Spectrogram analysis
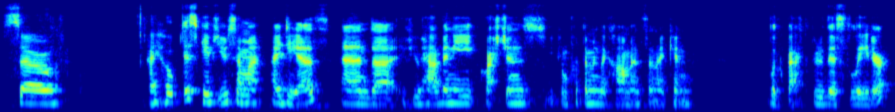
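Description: Low-voiced New York woman, author type, rapid chatty delivery for a live writing workshop. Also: steady tone, fairly bright tone, highs cut off, slight background noise. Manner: fast-talking, chatty, with frequent fillers. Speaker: author presenting writing tips. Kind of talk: live-streamed writing presentation.

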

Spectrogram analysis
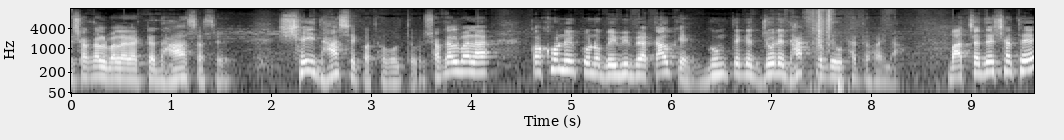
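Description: A man with a Bangladeshi accent teaches teachers about speech and tone. His slightly high voice rises and falls in wide, lively sweeps as he acts out each example. He switches to slow, careful English for key phrases. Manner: animated, demonstrates intonation and sounds aloud. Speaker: teacher trainer. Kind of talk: lecture to teachers.

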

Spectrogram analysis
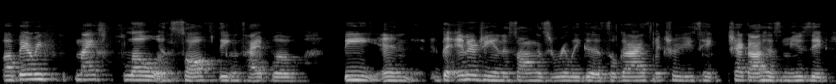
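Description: Bright-voiced woman host, lo-fi audio. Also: lowish voice, little pitch movement, moderate pace. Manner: upbeat and encouraging, addresses viewers directly. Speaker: talk show host. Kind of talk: interview hosting.

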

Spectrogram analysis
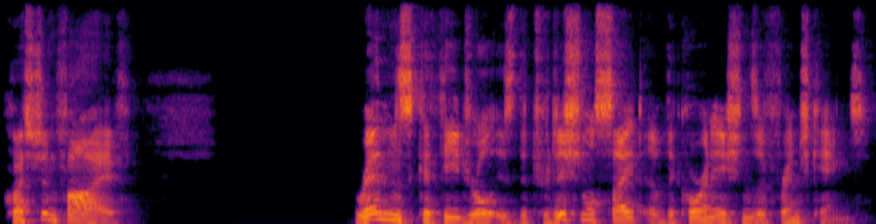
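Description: Guy reading trivia answers on a video call, kinda high voice, slow and measured. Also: animated, bright, forceful tone. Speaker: trivia quizmaster.

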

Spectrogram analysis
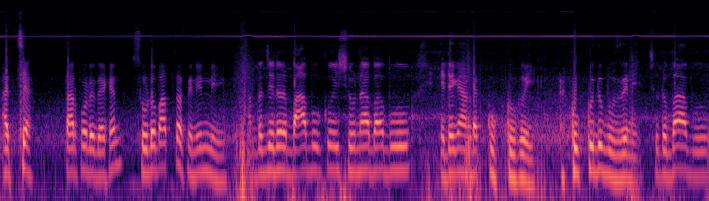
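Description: A young man with a Chittagong Bengali accent chats in a playful vlog, his voice sitting a touch high. He teases the viewer with questions as he goes. A faint hum runs under the recording. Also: steady tone, fairly quick, warm tone, poor audio. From Chittagong region of Bangladesh. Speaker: YouTuber. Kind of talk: casual vlog about regional dialect words.

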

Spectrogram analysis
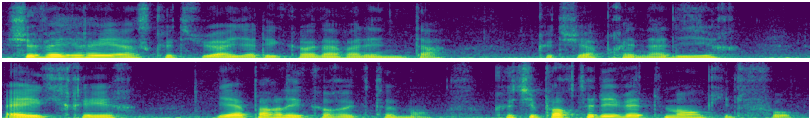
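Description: A man reading the lines of a gracious, wealthy middle-aged countess in a soft, measured, murmuring way, in a storybook reading. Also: medium pitch, level tone, slight background noise, close to an everyday voice. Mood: gentle.

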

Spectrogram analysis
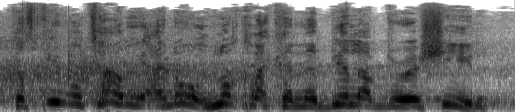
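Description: A man's voice: very high-pitched, fast talker, over a noisy crowd, heavy background noise. A man in his thirties with a South London accent, speaking as a stand-up comedian. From Croydon, South London. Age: 30s. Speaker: stand-up comedian, talent show contestant. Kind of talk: talking about himself and performing stand-up. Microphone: handheld stage mic in parts.

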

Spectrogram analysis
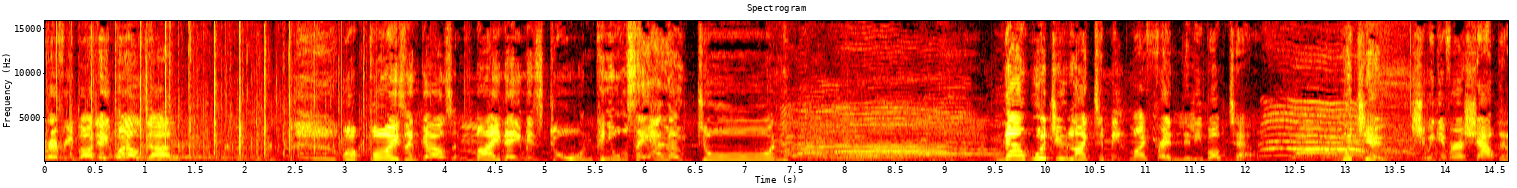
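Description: A woman's voice: high voice, noisy background. A woman presenting a live children's show, coaxing the kids in a cheery call-and-response way. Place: outdoor farm show stage. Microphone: filmed from audience at a distance. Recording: distant audience-filmed live show. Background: crowd of children and music.

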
